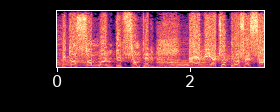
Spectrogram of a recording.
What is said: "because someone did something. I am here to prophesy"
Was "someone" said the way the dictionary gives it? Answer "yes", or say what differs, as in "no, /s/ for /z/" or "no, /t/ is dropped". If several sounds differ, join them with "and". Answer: yes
